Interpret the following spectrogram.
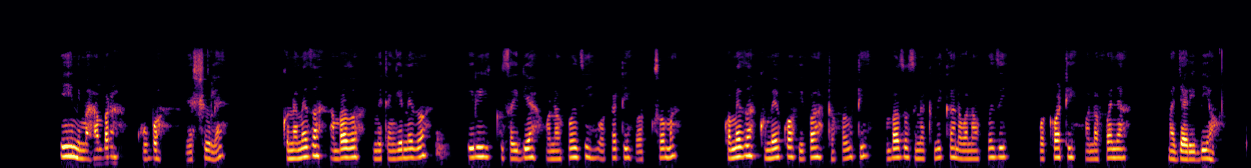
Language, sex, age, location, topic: Swahili, male, 50+, Nairobi, education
